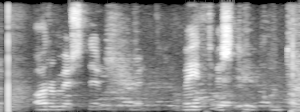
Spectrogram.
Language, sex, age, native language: Icelandic, female, 12, Icelandic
